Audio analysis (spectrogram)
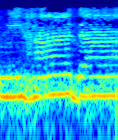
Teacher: یعنی آپ وہاں پہ الف مد کے ساتھ سٹاپ کرتے ہیں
